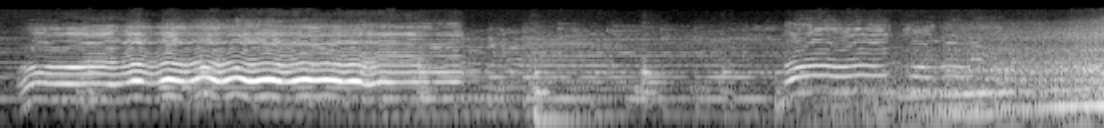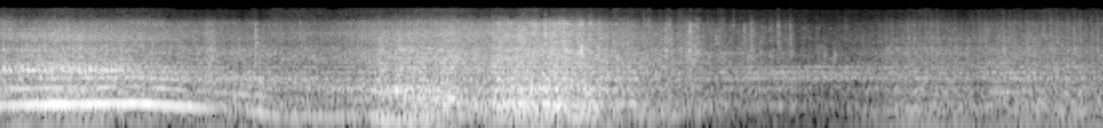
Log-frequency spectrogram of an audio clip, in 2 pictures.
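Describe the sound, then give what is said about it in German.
A car engine draws near with a swelling, rushing roar, then the sound of hard braking as it slows, barely stopping for a person coming at it with arms spread wide, loud, with no one speaking. “Ich hätte fast nicht mehr bremsen können.”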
